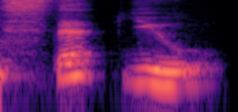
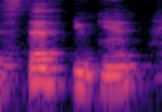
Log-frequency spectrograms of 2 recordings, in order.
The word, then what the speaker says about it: Septuagint: The name Septuagint, I want to pronounce that right. Follow me here. Septuagint.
